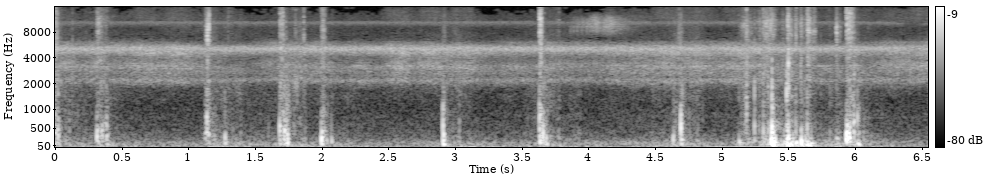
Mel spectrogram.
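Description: A steady night chorus of crickets, with scattered footsteps or light knocks on concrete at an uneven pace. A quick cluster of louder knocks and rustles comes about five to six seconds in.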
